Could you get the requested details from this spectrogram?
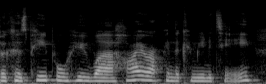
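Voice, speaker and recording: In a British accent, a woman speaks at a very fast pace with a dark, mellow tone and a fairly low pitch. Her intonation is fairly even, and the recording is very clean with a silent background. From Britain. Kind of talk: video monologue.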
